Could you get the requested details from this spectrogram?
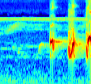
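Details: Short phrase from a Cream-vented bulbul decoy bird in high spirits: a soft lead-in note followed by three loud, rich, gurgling notes delivered quickly.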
